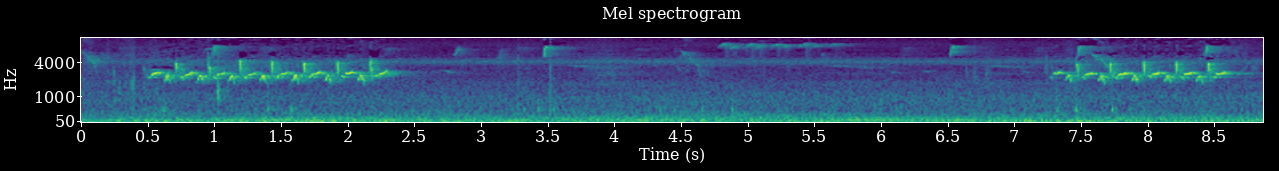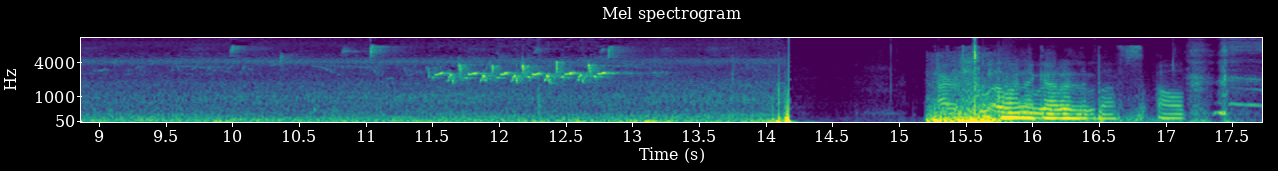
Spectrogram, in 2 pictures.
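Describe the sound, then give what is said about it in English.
A bird sings in a backyard in the morning in three separate bursts of rapid, high-pitched trilled notes, spaced several seconds apart over a steady background hum, before a brief cut and a louder closing sound. “So if you know what kind of bird that is, give us a call,”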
